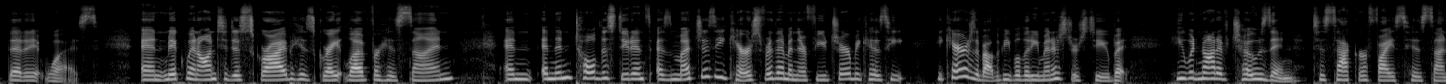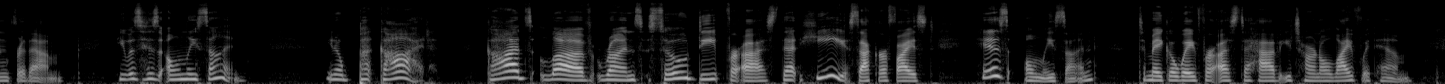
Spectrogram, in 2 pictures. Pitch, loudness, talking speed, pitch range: 215 Hz, -27 LUFS, 185 wpm, 185-250 Hz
